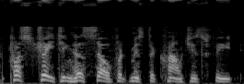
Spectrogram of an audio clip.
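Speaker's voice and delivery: plain reading voice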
